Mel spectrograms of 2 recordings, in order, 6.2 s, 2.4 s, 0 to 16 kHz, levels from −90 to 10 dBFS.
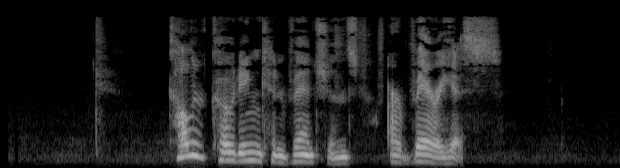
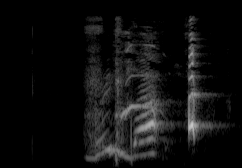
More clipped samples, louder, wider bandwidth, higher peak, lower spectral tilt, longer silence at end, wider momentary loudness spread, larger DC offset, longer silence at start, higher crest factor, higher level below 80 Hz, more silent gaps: neither; about the same, -29 LUFS vs -29 LUFS; about the same, 11.5 kHz vs 11.5 kHz; about the same, -10 dBFS vs -8 dBFS; first, -4 dB/octave vs 0.5 dB/octave; first, 1.2 s vs 0.4 s; second, 14 LU vs 20 LU; neither; about the same, 0.95 s vs 1.05 s; about the same, 22 dB vs 26 dB; first, -84 dBFS vs under -90 dBFS; neither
